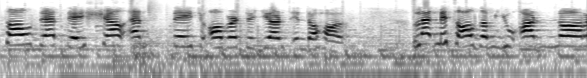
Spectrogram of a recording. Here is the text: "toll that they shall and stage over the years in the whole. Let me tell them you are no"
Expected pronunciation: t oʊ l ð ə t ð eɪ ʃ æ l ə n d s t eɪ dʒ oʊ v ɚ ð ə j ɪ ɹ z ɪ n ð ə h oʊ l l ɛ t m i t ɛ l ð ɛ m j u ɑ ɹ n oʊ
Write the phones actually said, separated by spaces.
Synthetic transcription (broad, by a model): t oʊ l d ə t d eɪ ʃ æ l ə n s t eɪ dʒ oʊ v ɚ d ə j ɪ ɹ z ɪ n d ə h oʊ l l ɛ t m i t ɛ l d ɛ m j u ɑ ɹ n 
